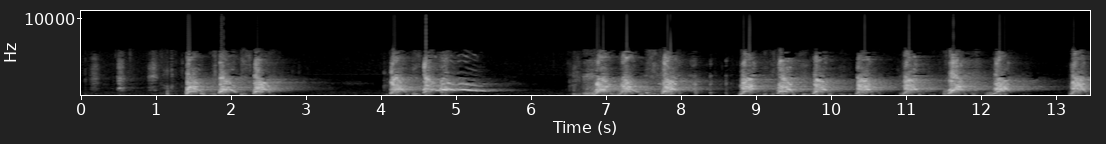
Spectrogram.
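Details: A dog afraid of a bug barks in sharp broadband bursts, first scattered then in rapid volleys of two to four barks separated by short pauses, indoors with no other sounds.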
